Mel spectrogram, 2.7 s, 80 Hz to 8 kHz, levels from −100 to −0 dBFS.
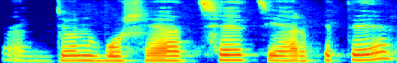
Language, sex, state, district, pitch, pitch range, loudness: Bengali, female, West Bengal, Kolkata, 215 Hz, 200-235 Hz, -24 LUFS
